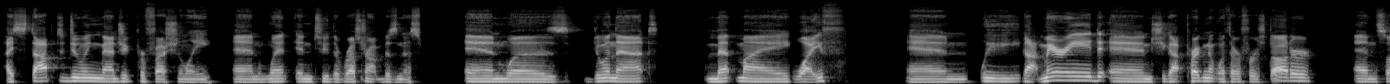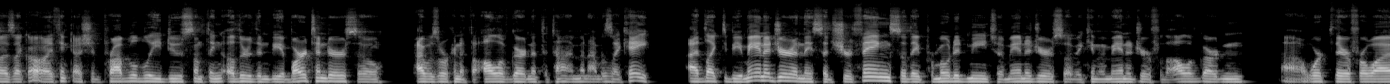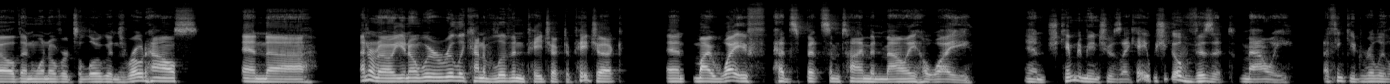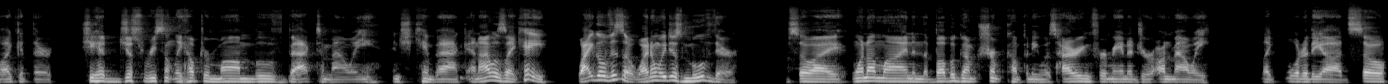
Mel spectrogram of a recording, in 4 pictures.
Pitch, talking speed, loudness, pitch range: 130 Hz, 220 wpm, -21 LUFS, 125-140 Hz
